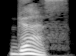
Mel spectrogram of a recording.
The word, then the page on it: gas: Indonesian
